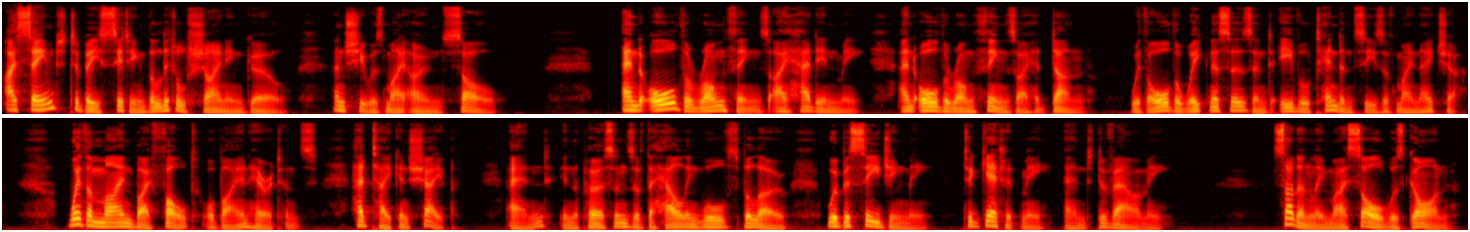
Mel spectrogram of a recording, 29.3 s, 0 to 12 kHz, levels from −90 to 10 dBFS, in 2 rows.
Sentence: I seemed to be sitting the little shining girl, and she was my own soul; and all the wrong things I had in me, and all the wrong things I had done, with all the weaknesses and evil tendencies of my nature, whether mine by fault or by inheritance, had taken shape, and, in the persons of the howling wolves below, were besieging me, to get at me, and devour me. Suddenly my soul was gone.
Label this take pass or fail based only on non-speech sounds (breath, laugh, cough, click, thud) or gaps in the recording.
pass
